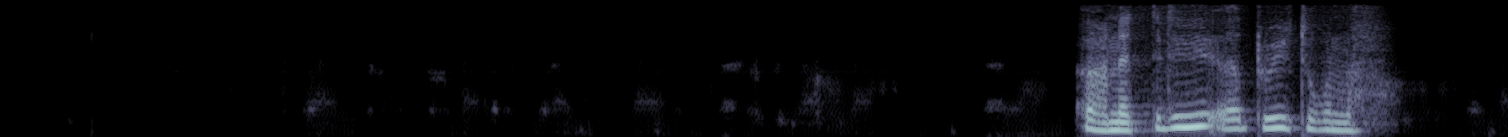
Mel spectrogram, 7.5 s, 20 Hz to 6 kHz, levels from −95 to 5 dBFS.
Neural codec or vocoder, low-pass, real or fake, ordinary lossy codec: codec, 16 kHz, 0.5 kbps, X-Codec, HuBERT features, trained on LibriSpeech; 5.4 kHz; fake; MP3, 48 kbps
